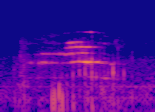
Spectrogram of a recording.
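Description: A female cat meows loudly in a drawn-out yowl, close by and alone, rising and then trailing off.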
